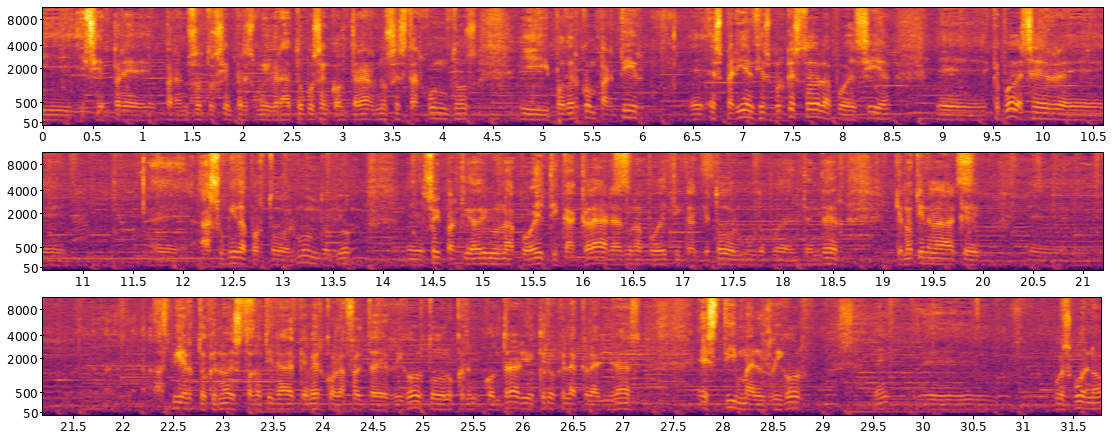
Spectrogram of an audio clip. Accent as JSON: {"language": "Spanish", "region": "Asturias", "country": "Spain", "accent": "Asturian", "first_language": "Asturian", "said": "soy asturiano hablante porque es mi lengua materna, pero el español también es mi lengua. Si algo me siento, es hispano."}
